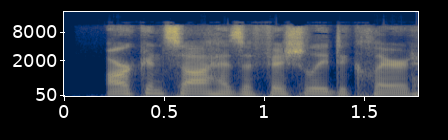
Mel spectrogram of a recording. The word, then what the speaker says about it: Arkansas: It's illegal to mispronounce Arkansas. Arkansas has officially declared how to pronounce its name. According to the Arkansas Code, it's Ransaw with a silent s at the end.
